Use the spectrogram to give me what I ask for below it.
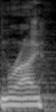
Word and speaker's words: Mirai: job on that yeah some more and i'm pronouncing that right correct mirai yeah i i love how you pronounce it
